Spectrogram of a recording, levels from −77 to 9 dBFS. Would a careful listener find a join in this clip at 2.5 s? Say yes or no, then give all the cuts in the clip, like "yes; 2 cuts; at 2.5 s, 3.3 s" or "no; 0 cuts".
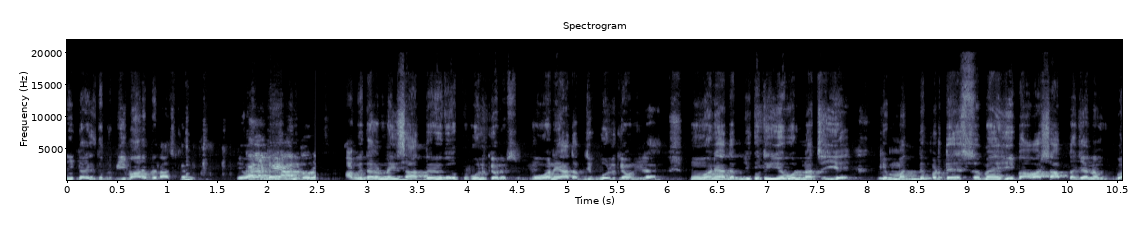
yes; 1 cut; at 2.5 s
